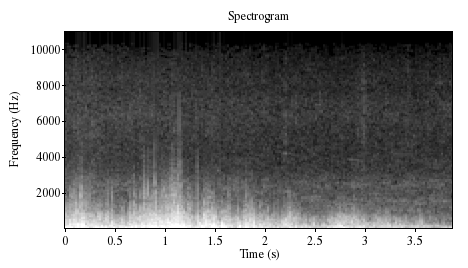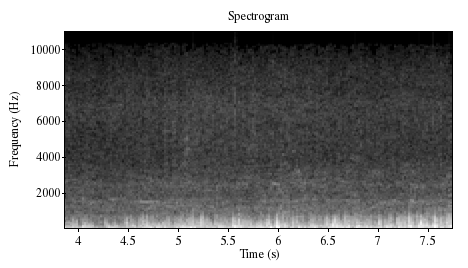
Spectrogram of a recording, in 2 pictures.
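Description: Wind gusts outdoors, buffeting loudly at first and then easing.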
